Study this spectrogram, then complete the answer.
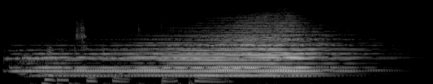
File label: brass dissonant cresc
